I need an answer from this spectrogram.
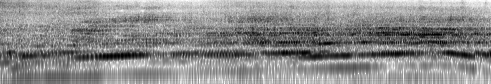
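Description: A car engine accelerating loudly as the car pulls away, its note climbing steadily for about four seconds and then dropping near the end.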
